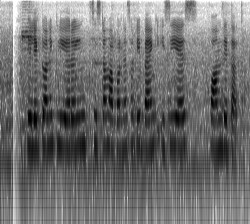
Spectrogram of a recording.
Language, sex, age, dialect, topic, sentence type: Marathi, female, <18, Varhadi, banking, statement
